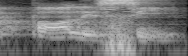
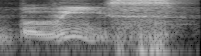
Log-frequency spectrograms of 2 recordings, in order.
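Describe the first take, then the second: First: "policy" as POL-i-see, three syllables; "policy" stressed on POL with a final EE sound; misread spelling. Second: "police" with long EE and a final S, no vowel after; stress on second syllable. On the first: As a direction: read out every letter, "policy" ending in SEE. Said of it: "acaba lendo as letras". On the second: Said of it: "a segunda é a mais forte". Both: Shown as a demonstration.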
